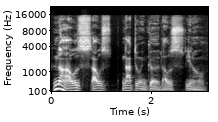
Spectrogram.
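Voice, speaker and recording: Podcast guest, man from Miami, very low bass voice, loose rambling chat. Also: normal speed. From Miami, Florida, USA. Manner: loose, rambling, many fillers and restarts. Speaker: guest, fitness trainer. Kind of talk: casual interview talk.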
